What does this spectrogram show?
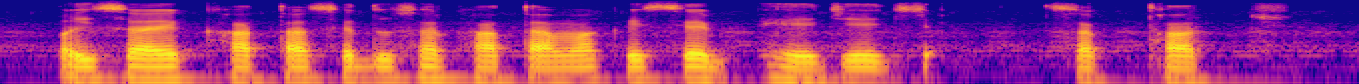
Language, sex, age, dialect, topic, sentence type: Chhattisgarhi, male, 18-24, Western/Budati/Khatahi, banking, question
